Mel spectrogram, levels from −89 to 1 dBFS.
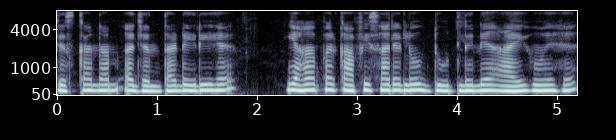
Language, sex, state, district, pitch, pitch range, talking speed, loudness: Hindi, female, Delhi, New Delhi, 195 Hz, 185-200 Hz, 185 wpm, -13 LUFS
